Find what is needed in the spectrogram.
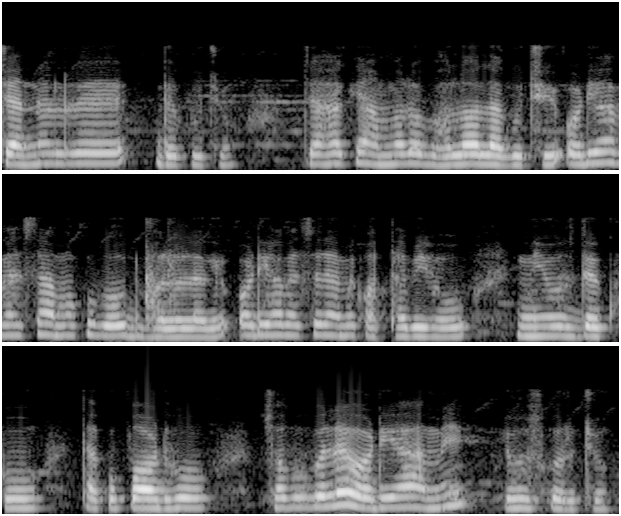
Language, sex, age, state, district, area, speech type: Odia, female, 18-30, Odisha, Malkangiri, urban, spontaneous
